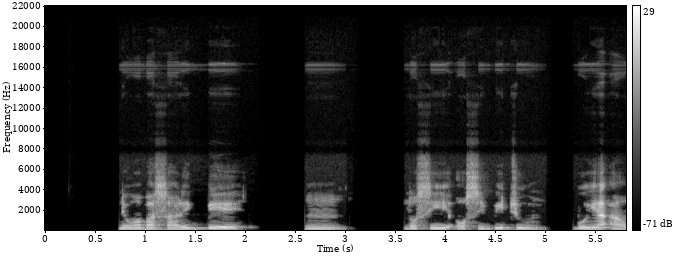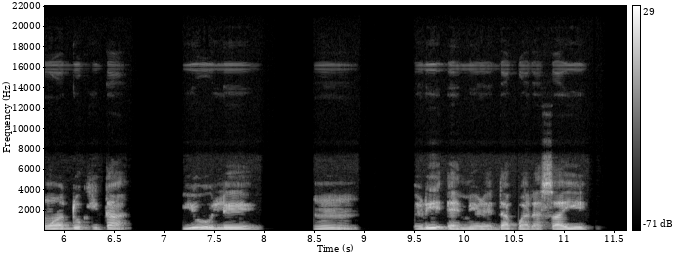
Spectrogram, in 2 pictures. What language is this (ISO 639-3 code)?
yor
